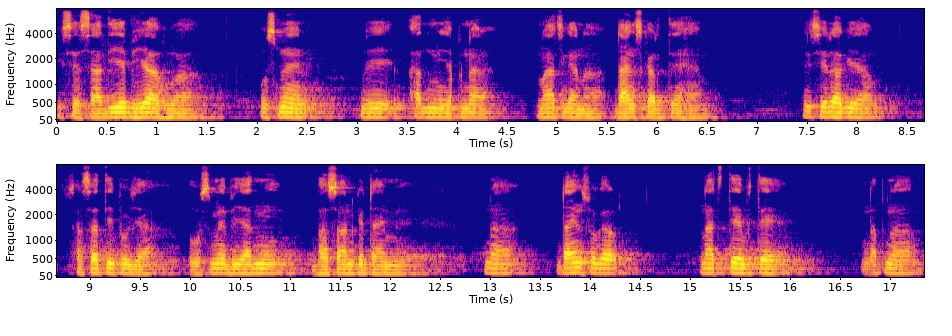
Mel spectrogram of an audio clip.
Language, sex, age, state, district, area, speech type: Hindi, male, 45-60, Bihar, Samastipur, rural, spontaneous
